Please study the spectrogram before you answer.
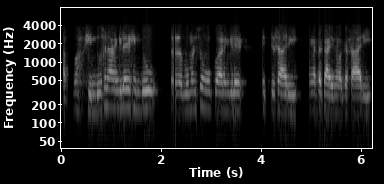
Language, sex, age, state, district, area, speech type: Malayalam, male, 18-30, Kerala, Kozhikode, urban, conversation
